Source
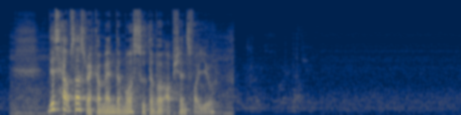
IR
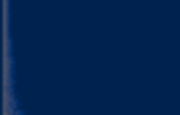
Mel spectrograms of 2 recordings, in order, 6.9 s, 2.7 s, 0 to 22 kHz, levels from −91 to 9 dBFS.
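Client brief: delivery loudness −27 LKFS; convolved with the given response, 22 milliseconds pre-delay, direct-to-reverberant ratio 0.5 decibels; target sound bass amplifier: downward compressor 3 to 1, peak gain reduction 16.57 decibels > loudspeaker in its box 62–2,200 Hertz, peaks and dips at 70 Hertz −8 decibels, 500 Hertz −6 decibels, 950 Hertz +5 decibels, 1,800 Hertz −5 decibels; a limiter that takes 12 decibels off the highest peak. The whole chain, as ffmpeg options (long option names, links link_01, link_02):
-filter_complex "[0:a]alimiter=limit=-19.5dB:level=0:latency=1,asplit=2[link_01][link_02];[1:a]atrim=start_sample=2205,adelay=22[link_03];[link_02][link_03]afir=irnorm=-1:irlink=0,volume=1.5dB[link_04];[link_01][link_04]amix=inputs=2:normalize=0,acompressor=threshold=-43dB:ratio=3,highpass=frequency=62:width=0.5412,highpass=frequency=62:width=1.3066,equalizer=frequency=70:width_type=q:width=4:gain=-8,equalizer=frequency=500:width_type=q:width=4:gain=-6,equalizer=frequency=950:width_type=q:width=4:gain=5,equalizer=frequency=1800:width_type=q:width=4:gain=-5,lowpass=frequency=2200:width=0.5412,lowpass=frequency=2200:width=1.3066,volume=17dB"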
